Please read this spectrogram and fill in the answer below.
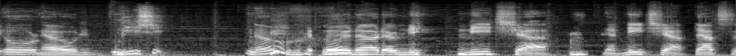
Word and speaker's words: Nietzsche: Nishi? The Oh, philosopher. Leonardo da Vinci or No, Nishi? No. Leonardo Nietzsche.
